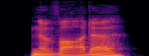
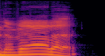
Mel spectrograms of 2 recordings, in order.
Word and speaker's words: Nevada: Unless one legislator has his way, apparently the only acceptable pronunciation of the state is Nevada, not Nevada.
